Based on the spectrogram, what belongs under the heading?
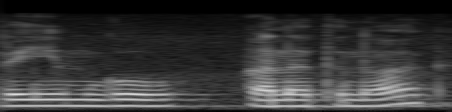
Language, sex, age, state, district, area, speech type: Kashmiri, male, 18-30, Jammu and Kashmir, Pulwama, rural, spontaneous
